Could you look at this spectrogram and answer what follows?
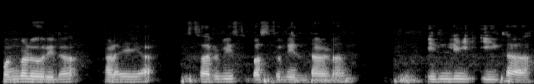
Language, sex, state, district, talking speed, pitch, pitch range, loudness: Kannada, male, Karnataka, Dakshina Kannada, 80 wpm, 125 Hz, 120-130 Hz, -18 LUFS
